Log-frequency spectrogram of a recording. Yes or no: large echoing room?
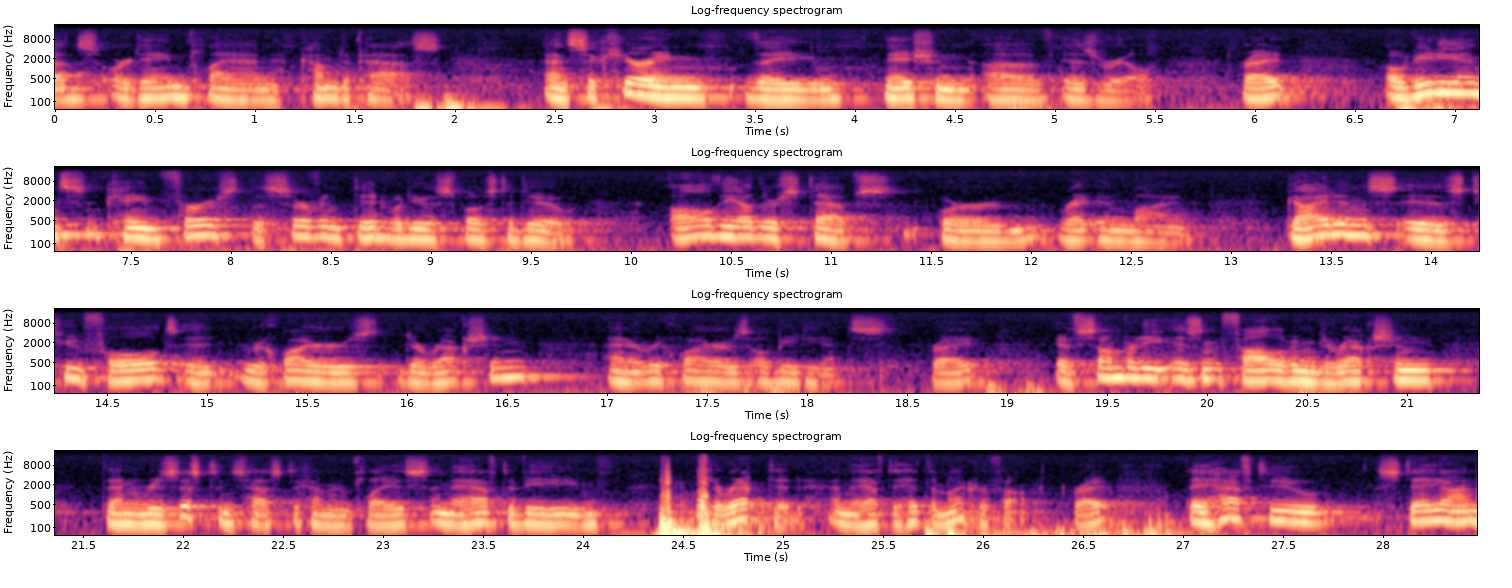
yes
